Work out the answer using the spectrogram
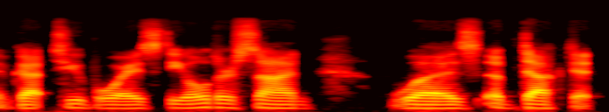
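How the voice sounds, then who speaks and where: Low-voiced man, halting podcast explainer. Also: level tone, gravelly, no echo. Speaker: podcast host and novelist. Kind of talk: casual craft discussion with examples.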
